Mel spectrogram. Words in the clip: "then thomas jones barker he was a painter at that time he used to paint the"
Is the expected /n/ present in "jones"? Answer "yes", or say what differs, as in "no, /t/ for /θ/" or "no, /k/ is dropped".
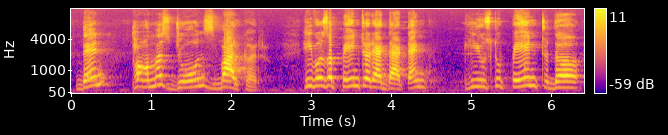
yes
